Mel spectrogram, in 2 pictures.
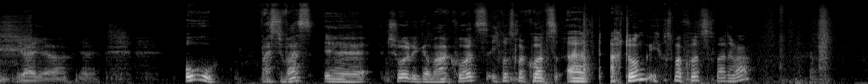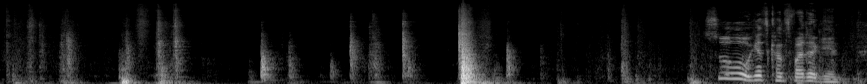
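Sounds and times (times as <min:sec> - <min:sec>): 
speech: 0:00.1 - 0:08.3, 0:16.1 - 0:17.3
door opening and closing with knocks rattles and clicks: 0:09.9 - 0:10.7
heavier thuds: 0:13.3 - 0:13.9.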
